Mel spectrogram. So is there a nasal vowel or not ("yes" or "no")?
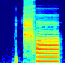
no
